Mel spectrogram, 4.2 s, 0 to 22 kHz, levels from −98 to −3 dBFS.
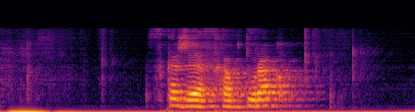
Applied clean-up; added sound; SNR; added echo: none; none; none; reverberation time 0.8 s.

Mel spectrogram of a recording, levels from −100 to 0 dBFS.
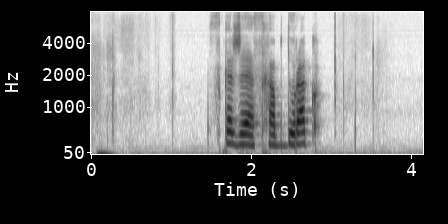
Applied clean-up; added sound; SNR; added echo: none; none; none; none.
